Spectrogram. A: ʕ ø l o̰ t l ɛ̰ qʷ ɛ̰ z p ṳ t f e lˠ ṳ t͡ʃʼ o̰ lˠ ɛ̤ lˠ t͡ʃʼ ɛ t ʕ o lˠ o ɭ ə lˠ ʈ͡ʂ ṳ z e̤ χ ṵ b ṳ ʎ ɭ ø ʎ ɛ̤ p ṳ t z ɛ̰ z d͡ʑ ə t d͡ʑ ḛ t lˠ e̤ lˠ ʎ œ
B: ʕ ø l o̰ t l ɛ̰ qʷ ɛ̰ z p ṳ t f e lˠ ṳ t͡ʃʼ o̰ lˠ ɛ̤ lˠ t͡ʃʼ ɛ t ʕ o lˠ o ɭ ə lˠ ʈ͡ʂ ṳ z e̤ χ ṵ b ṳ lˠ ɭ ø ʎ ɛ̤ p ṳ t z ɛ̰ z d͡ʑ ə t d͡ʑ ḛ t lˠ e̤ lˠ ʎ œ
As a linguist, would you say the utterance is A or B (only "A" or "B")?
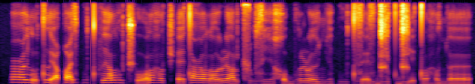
B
